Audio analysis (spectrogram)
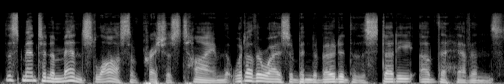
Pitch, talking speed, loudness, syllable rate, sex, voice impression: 115 Hz, 240 wpm, -17 LUFS, 6.1 syllables/s, male, very masculine, middle-aged, thick, tensed, slightly powerful, bright, soft, clear, fluent, slightly raspy, very cool, very intellectual, slightly refreshing, sincere, very calm, very mature, very friendly, very reassuring, very unique, elegant, slightly wild, sweet, lively, kind, slightly modest, slightly light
